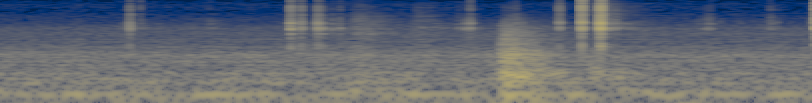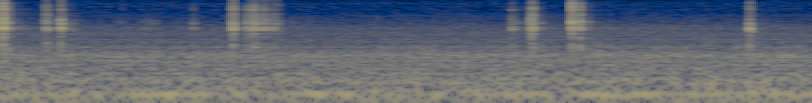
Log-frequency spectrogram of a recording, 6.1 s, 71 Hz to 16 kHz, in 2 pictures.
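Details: Dental hygienist hand-scaling an adult colleague's teeth, interproximal between teeth 24 and 25, without ultrasonic: sharp scraping clicks of a hand scaler, with one louder pop as a piece of tartar breaks away.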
